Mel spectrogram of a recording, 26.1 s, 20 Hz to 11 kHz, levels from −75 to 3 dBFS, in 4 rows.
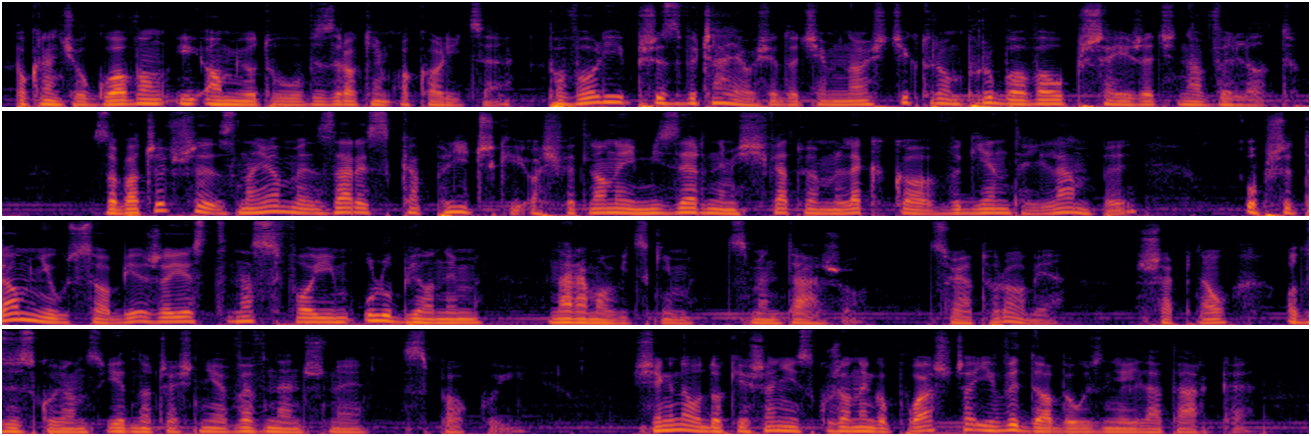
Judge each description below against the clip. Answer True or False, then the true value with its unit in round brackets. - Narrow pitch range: False (3.8 semitones)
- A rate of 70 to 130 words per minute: True (125 wpm)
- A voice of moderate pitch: False (120 Hz)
